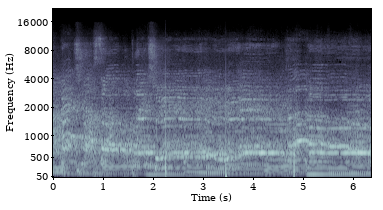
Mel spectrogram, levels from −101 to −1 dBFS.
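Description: Three sharp loud pops jump out of the audio at 2.25–2.28 s, 3.46–3.49 s and 4.82–4.85 s, each a single hit roughly 15 to 20 dB above the surrounding sound, which continues beneath them. They are likely brief voltage spikes from a plug, switch, static or driver glitch.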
